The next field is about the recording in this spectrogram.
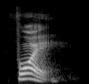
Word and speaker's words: Fahy: is it pronounced Fahy? Is that how he pronounces it? – Foy. Andrew Foy. – Foy. – Yes.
